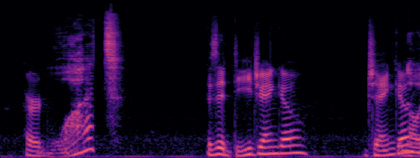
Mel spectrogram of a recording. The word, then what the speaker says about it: Django: Django? No, it's Django. The D silent.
